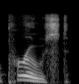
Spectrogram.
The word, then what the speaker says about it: Proust: The Frenchman who wrote Remembrance of Things Past was Marcel Proust. As in, when I'm juiced and need a boost to get goosed, I read Proust.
